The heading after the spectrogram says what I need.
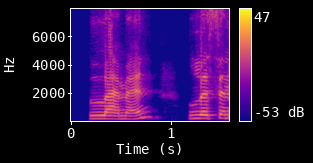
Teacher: when the L appears before a vowel, it is lighter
